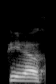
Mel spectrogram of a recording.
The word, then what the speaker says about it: Pineault: So it's and I was going to mispronounce it, but the Pineault or the Pineault is basically how you said it. So I had a different pronunciation. So Pineault, thank you for joining us.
